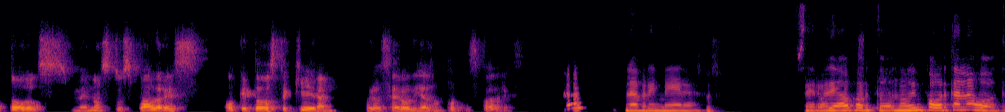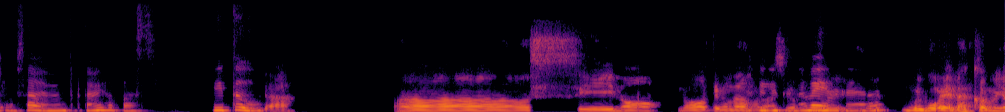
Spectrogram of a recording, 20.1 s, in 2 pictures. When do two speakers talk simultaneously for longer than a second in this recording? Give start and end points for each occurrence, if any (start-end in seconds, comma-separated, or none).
17.5-18.9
